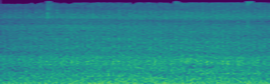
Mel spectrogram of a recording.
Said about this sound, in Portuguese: Fora do armazém, alinham-se oito caminhões que estão a ser carregados ao mesmo tempo.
